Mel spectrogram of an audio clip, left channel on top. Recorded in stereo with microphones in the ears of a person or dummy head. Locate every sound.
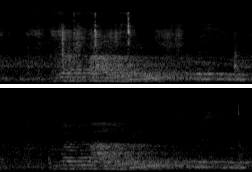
0.5 s a woman speaking: 45° left (ahead or behind), 2 m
